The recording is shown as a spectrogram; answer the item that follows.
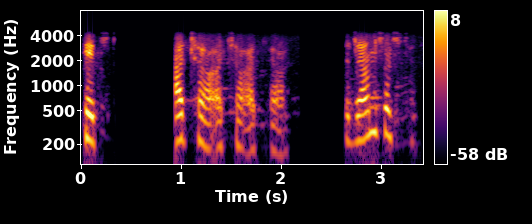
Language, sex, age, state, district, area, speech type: Sindhi, female, 30-45, Maharashtra, Thane, urban, conversation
